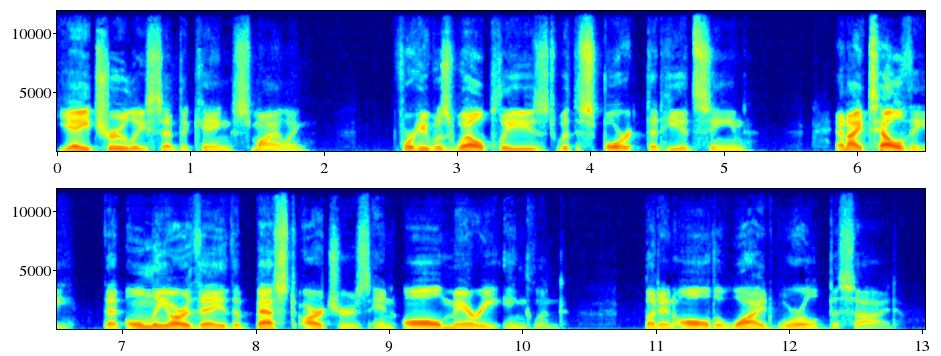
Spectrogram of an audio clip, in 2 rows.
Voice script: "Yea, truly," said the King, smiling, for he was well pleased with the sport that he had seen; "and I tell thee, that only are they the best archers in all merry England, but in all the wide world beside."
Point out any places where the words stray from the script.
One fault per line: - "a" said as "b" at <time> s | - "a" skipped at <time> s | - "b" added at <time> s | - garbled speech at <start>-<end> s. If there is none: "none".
none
